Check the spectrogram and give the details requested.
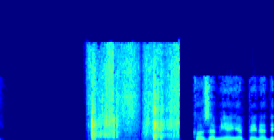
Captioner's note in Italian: FX - Footsteps - On Multiple Dirt - Walk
